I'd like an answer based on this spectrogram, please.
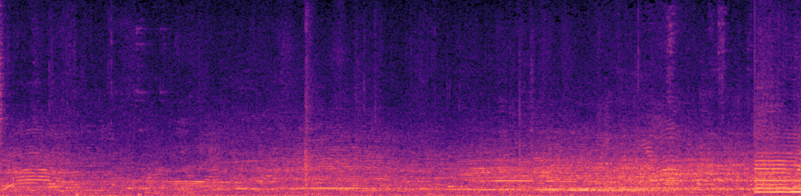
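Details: Jumbo cattle giving long, level and slightly falling moos, one after another, with people talking nearby and a noisy background.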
